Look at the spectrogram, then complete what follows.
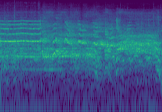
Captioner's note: laughs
